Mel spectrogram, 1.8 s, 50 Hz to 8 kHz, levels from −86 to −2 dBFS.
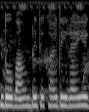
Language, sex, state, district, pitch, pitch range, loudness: Hindi, female, Bihar, Araria, 225 Hz, 220-225 Hz, -31 LUFS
